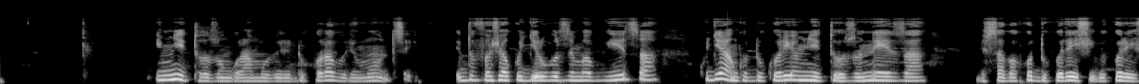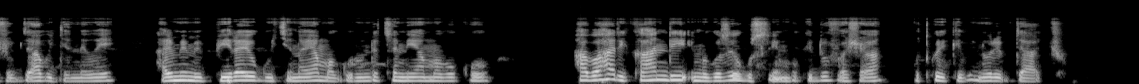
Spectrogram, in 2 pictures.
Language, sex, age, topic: Kinyarwanda, female, 18-24, education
